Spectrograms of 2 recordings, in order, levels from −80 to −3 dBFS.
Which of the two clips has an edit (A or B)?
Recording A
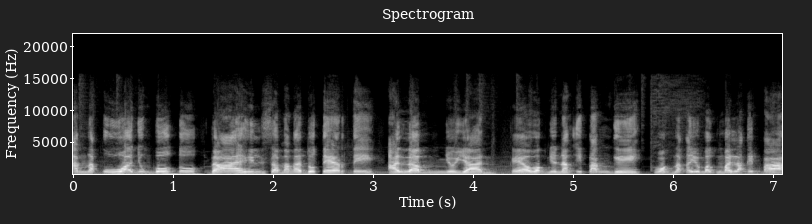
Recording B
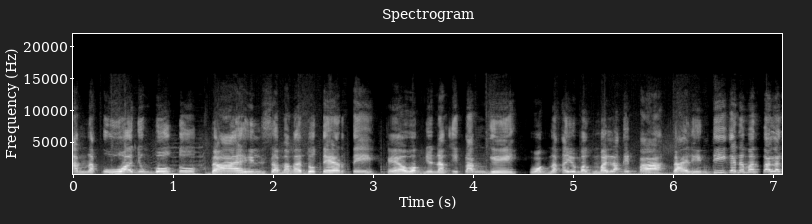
B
